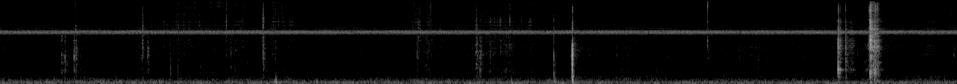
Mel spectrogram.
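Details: Continuous shrill insect trill at a single steady pitch on an autumn night, accompanied by a crackling campfire with scattered loud pops, the sharpest near the end, over faint low background noise.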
